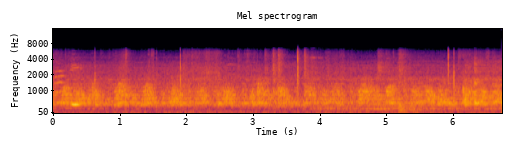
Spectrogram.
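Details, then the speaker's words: Whooshing, rhythmic Doppler pulses of a normal, strong fetal heartbeat during a prenatal check, with some of the mother's own heartbeat mixed in. "Part of the reason why it sounds a little weird is you hear part of your heartbeat and you hear that baby's heartbeat. But it sounds strong to you?"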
